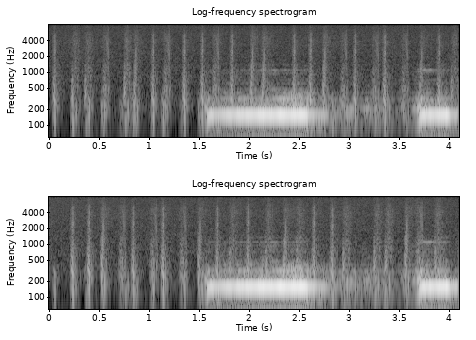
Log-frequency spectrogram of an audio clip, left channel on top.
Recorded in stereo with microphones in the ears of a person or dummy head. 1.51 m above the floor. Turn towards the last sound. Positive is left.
turn(degrees=-5)  # may be behind; listen again after turning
